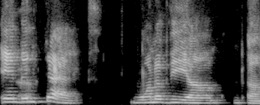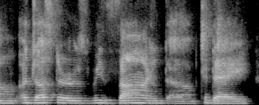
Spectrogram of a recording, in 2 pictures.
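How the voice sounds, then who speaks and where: A woman hosting an interview who is herself a claims adjuster, talking in lively, agreeing bursts. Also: medium pitch, slow pace. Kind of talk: interview conversation. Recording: echoey room.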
